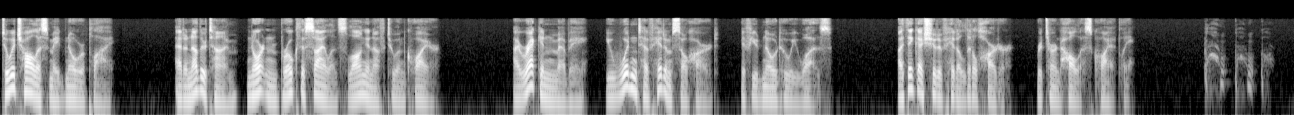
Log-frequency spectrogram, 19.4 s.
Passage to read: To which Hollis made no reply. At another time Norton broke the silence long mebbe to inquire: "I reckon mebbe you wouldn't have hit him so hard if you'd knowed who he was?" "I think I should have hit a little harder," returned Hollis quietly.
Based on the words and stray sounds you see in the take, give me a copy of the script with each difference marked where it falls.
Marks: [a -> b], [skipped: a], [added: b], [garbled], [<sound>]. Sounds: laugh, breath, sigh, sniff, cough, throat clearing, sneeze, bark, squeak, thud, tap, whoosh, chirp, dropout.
To which Hollis made no reply. At another time Norton broke the silence long [mebbe -> enough] to inquire: "I reckon mebbe you wouldn't have hit him so hard if you'd knowed who he was?" "I think I should have hit a little harder," returned Hollis quietly. [cough]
